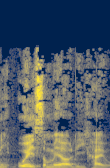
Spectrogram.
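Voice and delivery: ordinary talk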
